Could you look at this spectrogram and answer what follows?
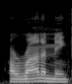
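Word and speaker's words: Aronimink: And the next major just over a month away at Aranamink is how you say it. If you look at the spelling of this golf course, it's interesting, but that's where the PGA Championship is.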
